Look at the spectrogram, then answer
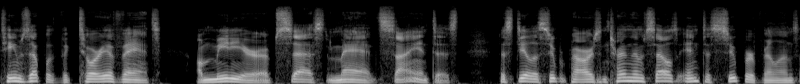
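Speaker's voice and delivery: seductive, steamy reading style. Reading a story synopsis aloud, like nineties erotic fiction. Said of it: "reading this like nineties erotic fiction".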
